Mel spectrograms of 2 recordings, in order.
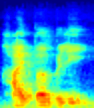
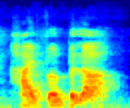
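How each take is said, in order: First: Hyperbole said hy-PER-buh-lee; literary term. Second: Hyperbola said hy-PER-buh-luh; mathematical term. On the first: Teacher showing the literature term hyperbole, ending lee. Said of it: "It ends with the letter E". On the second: Teacher showing the maths term hyperbola, ending la. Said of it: "It's pronounced as". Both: Shown as a demonstration.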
